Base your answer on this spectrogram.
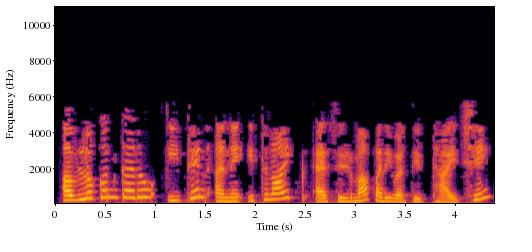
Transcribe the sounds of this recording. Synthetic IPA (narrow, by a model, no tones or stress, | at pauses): əʋlokənkəɾõit̪ʰenəneʔit̪ʰnɔikɛsiɖmãpəɾiʋəɾt̪it̪ʰːajt͡ʃʰe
